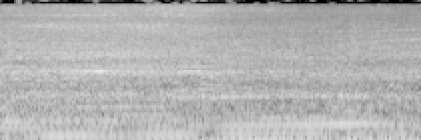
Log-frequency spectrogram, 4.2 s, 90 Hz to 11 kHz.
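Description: JR Kyushu KiHa 200 diesel railcar's engine running with a steady low drone.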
